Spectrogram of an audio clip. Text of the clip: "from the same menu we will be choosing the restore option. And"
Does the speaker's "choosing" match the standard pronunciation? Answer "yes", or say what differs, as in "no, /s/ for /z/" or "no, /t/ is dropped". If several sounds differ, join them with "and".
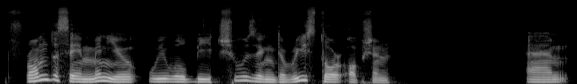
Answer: yes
